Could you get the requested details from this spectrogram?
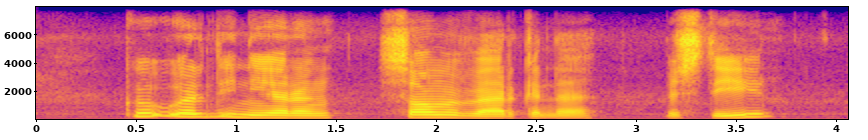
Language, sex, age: Afrikaans, male, 22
